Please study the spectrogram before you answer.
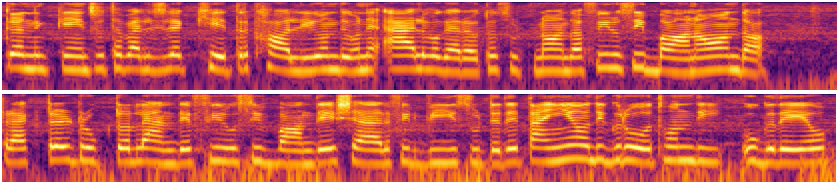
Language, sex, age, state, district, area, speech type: Dogri, female, 18-30, Jammu and Kashmir, Samba, rural, spontaneous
